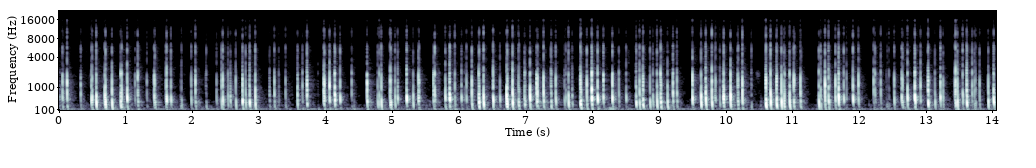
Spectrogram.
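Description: A white-bezel iPad with its glass touchscreen switched off rests on a blanket while fingertips and nails tap quickly across the glass. The result is a dense, steady run of short, dry clicks with no ring, mostly in the midrange around 570 Hz.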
